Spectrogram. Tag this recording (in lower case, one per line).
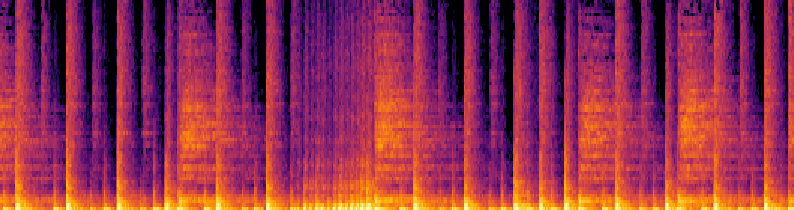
cymbal
snare drum
music
hi-hat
